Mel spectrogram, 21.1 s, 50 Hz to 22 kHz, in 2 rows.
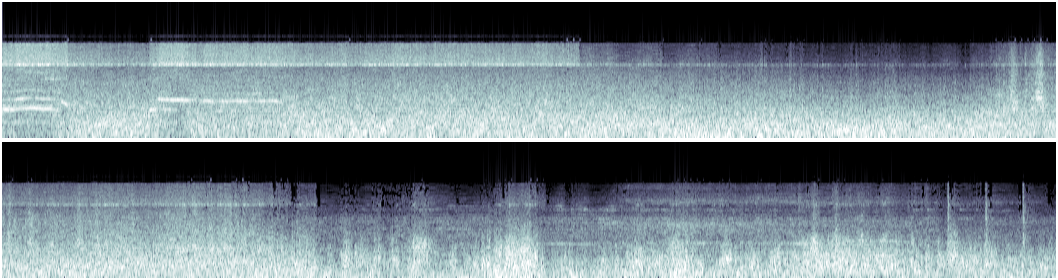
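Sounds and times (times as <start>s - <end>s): sharp noise: 0.0s - 6.0s
bus engine roaring: 0.0s - 21.0s
road and wind noise: 0.0s - 21.0s.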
